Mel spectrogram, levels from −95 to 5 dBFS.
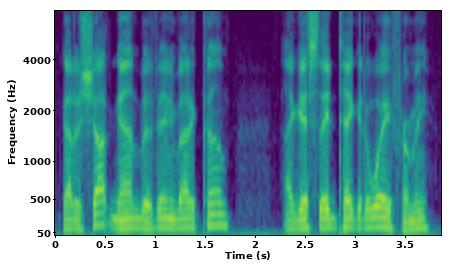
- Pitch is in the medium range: No, low, 115 Hz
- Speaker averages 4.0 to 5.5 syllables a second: No, 6.4 syllables/s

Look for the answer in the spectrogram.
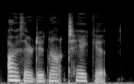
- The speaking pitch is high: No, medium, 165 Hz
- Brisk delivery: Yes, fast, 225 wpm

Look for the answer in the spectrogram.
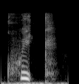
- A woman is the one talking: Yes, female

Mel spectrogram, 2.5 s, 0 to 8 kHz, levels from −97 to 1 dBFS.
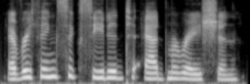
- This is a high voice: Yes, high, 215 Hz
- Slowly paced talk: Yes, slow, 95 wpm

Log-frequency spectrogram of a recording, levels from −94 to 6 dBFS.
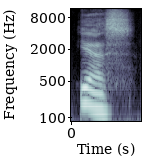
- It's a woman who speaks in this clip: No, male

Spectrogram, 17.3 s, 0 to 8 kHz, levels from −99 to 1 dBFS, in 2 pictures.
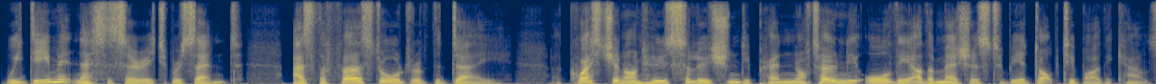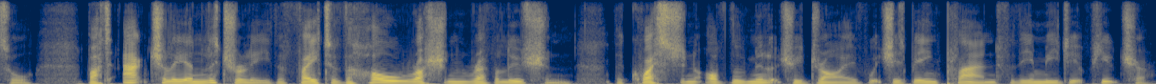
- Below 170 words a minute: No, average, 195 wpm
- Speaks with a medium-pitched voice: No, low, 130 Hz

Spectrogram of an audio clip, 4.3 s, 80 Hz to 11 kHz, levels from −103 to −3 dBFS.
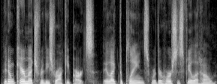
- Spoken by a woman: Yes, female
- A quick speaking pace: Yes, fast, 250 wpm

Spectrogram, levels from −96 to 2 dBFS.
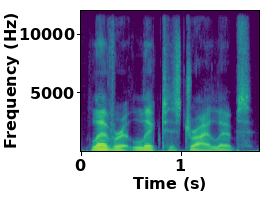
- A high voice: No, low, 105 Hz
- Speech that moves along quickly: No, average, 170 wpm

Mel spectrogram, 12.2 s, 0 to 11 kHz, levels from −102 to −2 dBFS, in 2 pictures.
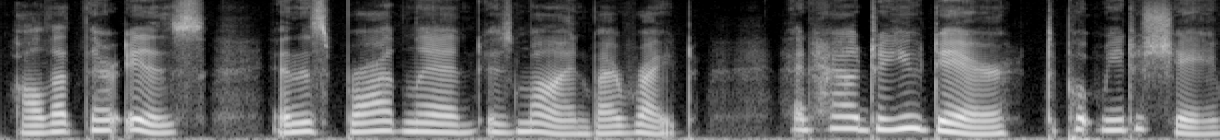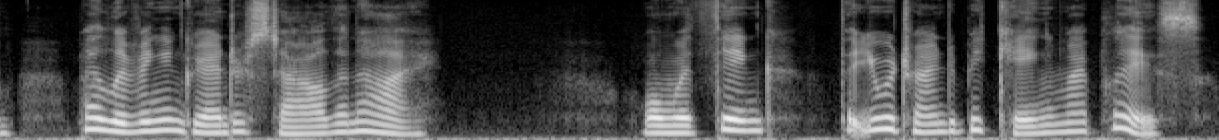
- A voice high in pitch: Yes, high, 205 Hz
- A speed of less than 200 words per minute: No, fast, 205 wpm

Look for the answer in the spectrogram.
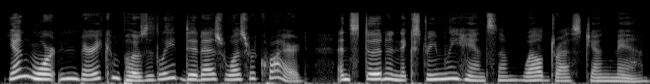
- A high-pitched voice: Yes, high, 220 Hz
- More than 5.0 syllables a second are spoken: No, 4.9 syllables/s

